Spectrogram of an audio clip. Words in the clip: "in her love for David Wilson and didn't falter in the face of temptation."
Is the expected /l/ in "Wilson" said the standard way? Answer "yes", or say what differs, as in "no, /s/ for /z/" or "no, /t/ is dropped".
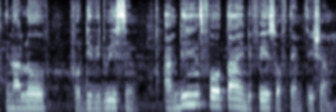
no, /l/ is dropped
